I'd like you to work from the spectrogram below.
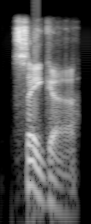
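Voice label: "saiga", British English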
